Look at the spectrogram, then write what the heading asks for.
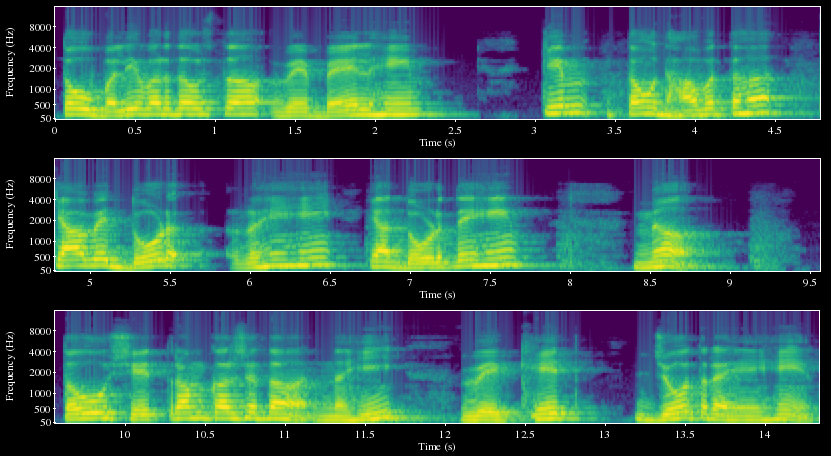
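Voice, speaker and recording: A man with a slightly high voice gives a slow, patient Sanskrit lesson. He reads each word aloud and then explains it. The recording is dull and lo-fi. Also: darkish tone. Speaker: Sanskrit teacher.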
